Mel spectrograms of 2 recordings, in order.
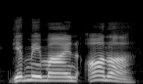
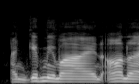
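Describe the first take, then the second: First: Higher, louder order; commanding shout. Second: Said in the usual way. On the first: Acted. Macbeth demanding his armor, commanding shout. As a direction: demand it like a king. Macbeth's line, then repeated plainly.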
